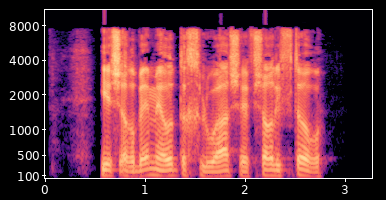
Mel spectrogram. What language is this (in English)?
Hebrew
